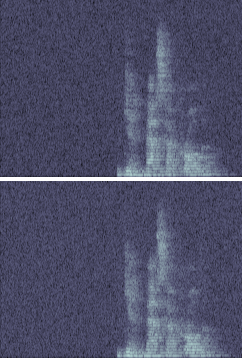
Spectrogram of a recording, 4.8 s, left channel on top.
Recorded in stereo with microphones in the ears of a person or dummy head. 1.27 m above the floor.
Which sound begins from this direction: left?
A woman speaking, at 2.3 s.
